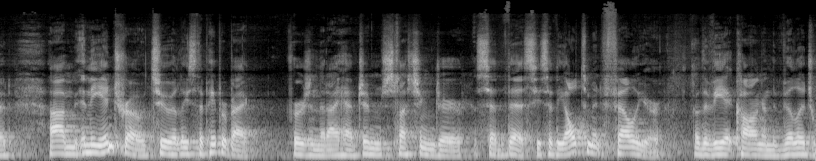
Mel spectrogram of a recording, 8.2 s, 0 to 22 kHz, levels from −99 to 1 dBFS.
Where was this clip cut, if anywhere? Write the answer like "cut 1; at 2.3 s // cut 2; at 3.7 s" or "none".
cut 1; at 4.7 s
